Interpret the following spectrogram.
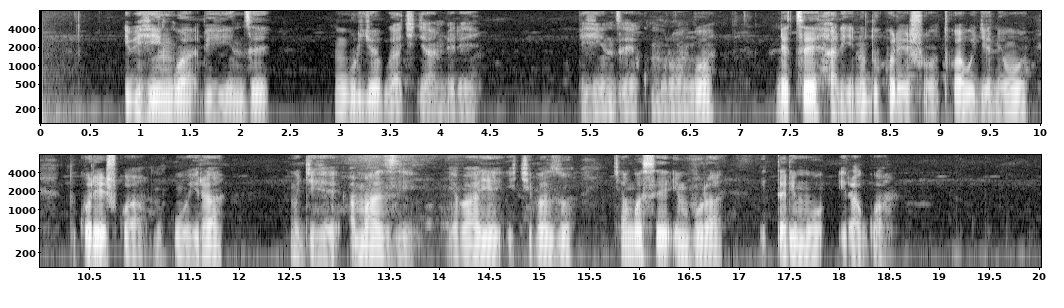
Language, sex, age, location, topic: Kinyarwanda, female, 50+, Nyagatare, agriculture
